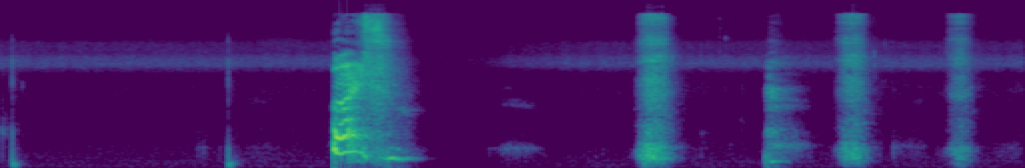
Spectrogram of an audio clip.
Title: Reeeeally wet induced allergy sneezes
